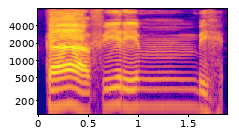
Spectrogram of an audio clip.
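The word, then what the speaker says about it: كَافِرٍ بِهِ: Awalnya kafirin bih karena dia ganti surah nunnya. Kafirim bih diganti dengan huruf mim. Kemudian ketika kita melafalkan ini kafirim bih itu sebenarnya ada dua cara baca. Yang pertama dengan itbq, yang kedua dengan sufada furjah. Tapi kita mengambil yang itbaq saja yaitu bibir kita tertutup dengan rapat. Kafirim bih.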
